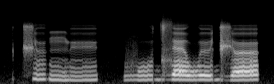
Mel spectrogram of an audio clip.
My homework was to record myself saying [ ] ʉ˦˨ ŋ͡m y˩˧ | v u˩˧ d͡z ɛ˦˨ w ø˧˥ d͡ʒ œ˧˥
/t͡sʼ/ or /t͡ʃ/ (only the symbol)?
t͡ʃ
